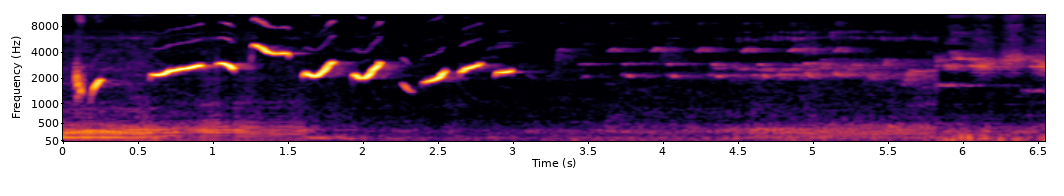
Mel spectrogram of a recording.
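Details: White-rumped shama singing in the morning: a run of loud clear whistles rising and falling in quick wavy phrases for three seconds, then fading into faint high thin notes and background hiss.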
